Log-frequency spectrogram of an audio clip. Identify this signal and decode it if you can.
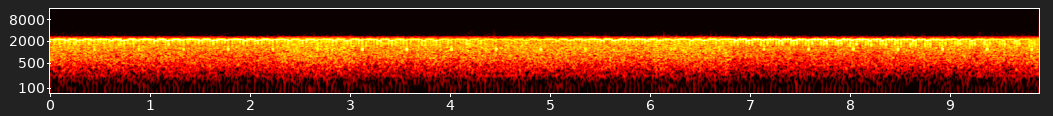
Two-tone teleprinter signal, about 200 Hz shift.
